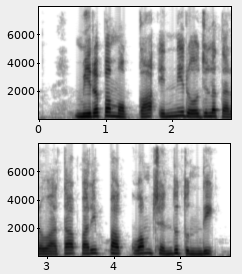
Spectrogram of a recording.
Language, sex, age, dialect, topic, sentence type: Telugu, female, 18-24, Central/Coastal, agriculture, question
